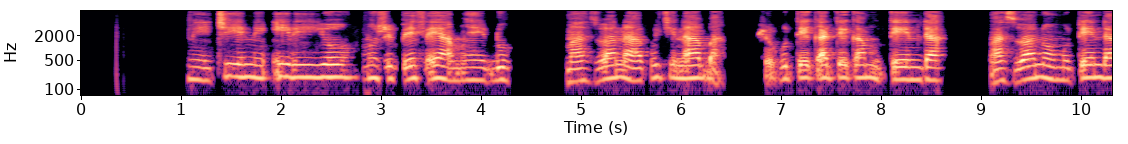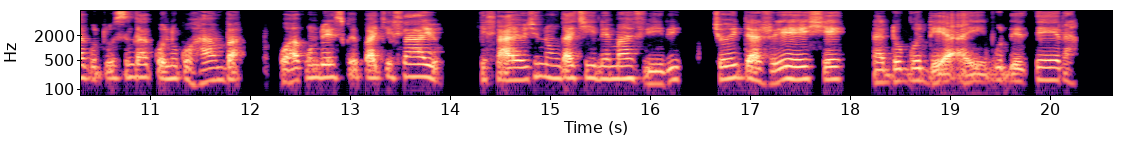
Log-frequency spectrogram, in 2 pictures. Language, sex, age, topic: Ndau, female, 36-49, health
